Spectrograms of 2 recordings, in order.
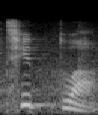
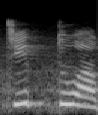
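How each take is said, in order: First: The first consonant is aspirated, with a puff of breath. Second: The first consonant is plain, without a puff of breath. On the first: The speaker calls it right. "ছিত্ত্বা, চিত্ত্বা বলবো না" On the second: The speaker calls it wrong. "চিত্ত্বা বলবো না, এখানে একটা common ভুল"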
